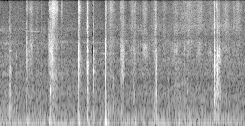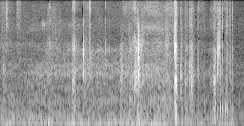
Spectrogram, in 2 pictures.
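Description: Irregular sharp clicks and light knocks as a metal hex key turns the clamp bolt of a plastic roof-rack crossbar foot, tightening it down.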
